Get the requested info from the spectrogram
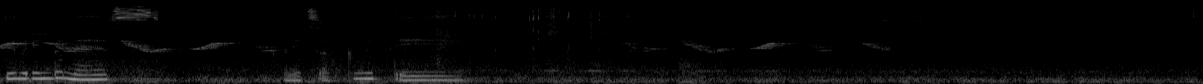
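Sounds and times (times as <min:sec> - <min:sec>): bird whistling faintly: 0:05.9 - 0:09.1.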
